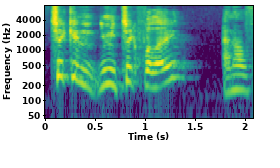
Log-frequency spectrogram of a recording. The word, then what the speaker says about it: Chick-fil-A: You pronounce the A. I just thought to me it was chicken fillet. That's how I used to pronounce it.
